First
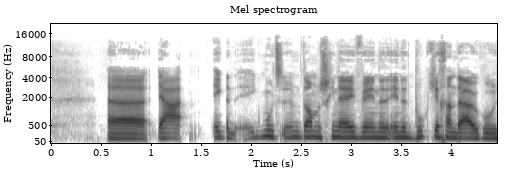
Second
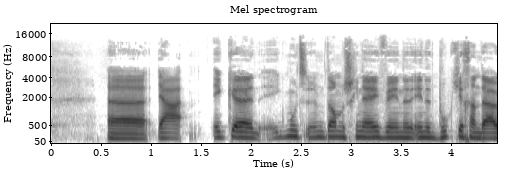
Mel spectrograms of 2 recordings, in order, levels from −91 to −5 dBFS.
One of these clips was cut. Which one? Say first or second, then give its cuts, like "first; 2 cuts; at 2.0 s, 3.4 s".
first; 1 cut; at 1.8 s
